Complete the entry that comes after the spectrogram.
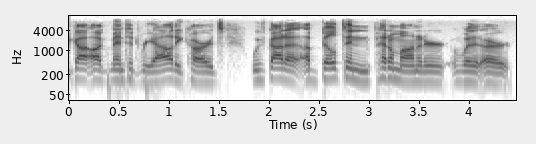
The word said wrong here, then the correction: pedometer: did I even say that right? Pedometer, pedometer, or pedometer. – Pedometer. – All right, there we go.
